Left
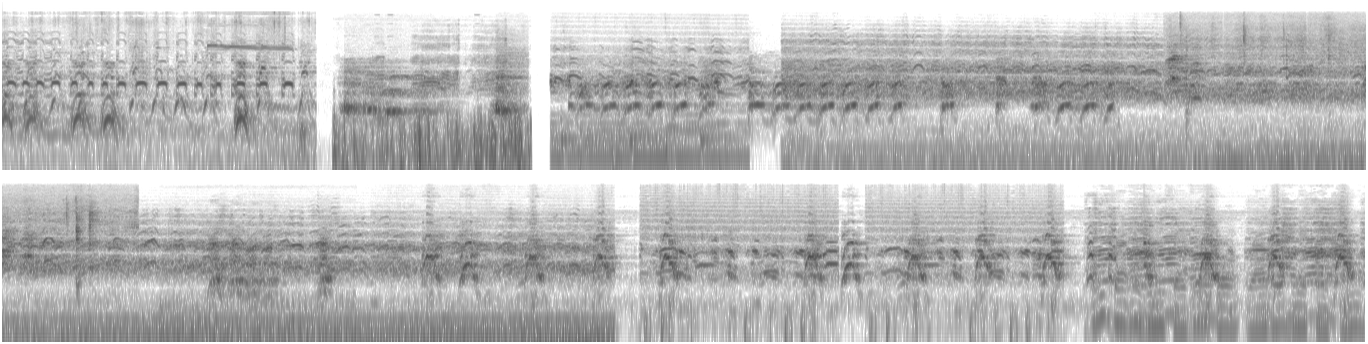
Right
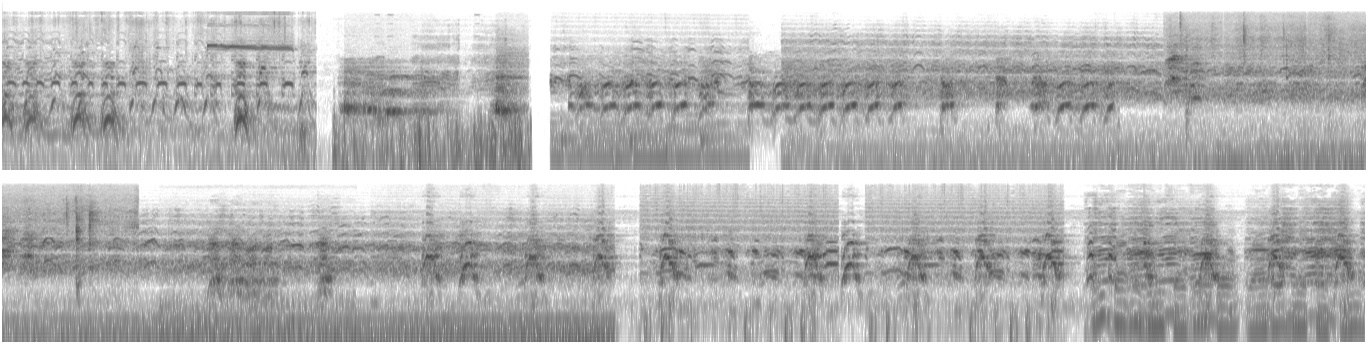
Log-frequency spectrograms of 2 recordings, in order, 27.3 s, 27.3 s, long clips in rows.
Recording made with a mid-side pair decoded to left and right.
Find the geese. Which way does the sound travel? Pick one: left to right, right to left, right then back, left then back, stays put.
left to right.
